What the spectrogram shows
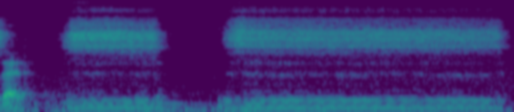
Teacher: we're going to have the airflow going over the vocal folds, but now they're going to be coming together with a Z sound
